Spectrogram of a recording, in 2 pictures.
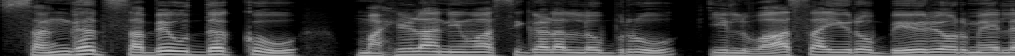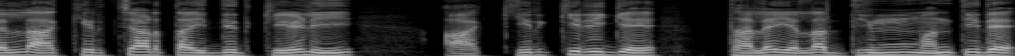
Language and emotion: Kannada, disgusted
